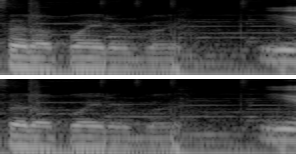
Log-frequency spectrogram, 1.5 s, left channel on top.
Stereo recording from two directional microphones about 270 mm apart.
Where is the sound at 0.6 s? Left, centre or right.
Centre.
